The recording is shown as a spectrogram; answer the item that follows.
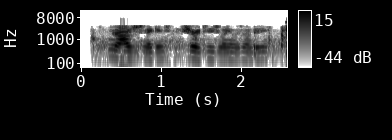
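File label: Police Patrol (Dispatch)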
